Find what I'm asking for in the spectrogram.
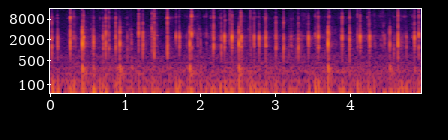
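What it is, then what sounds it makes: Acrylic-cased mechanical keyboard with plastic keycaps. Rapid typing with fingertips on a mechanical keyboard with a transparent acrylic case, pink and teal plastic keycaps and Gateron Brown switches. A fast stream of short, crisp clicky-clacky key presses, bright with little low end and almost no ring after each stroke.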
